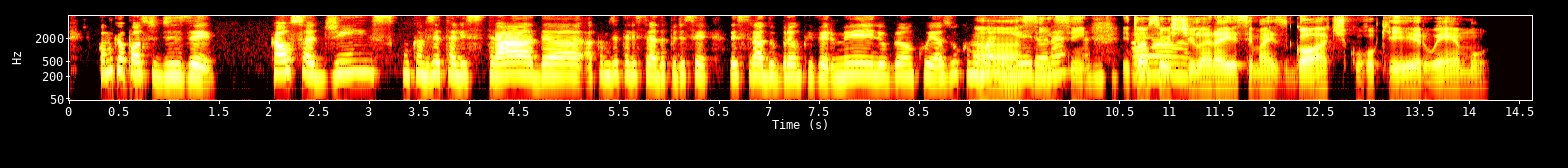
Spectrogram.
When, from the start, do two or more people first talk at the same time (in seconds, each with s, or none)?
9.1 s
